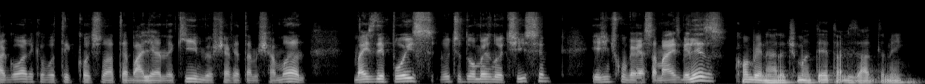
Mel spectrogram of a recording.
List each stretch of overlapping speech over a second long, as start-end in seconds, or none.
none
